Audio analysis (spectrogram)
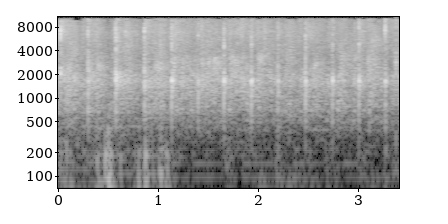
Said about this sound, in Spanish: Un aplauso os pido para ellos.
